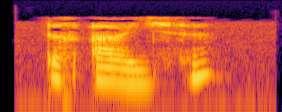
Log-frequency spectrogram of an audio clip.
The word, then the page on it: d'r Eise: Alsatian; Bas-Rhin; Reichshoffen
